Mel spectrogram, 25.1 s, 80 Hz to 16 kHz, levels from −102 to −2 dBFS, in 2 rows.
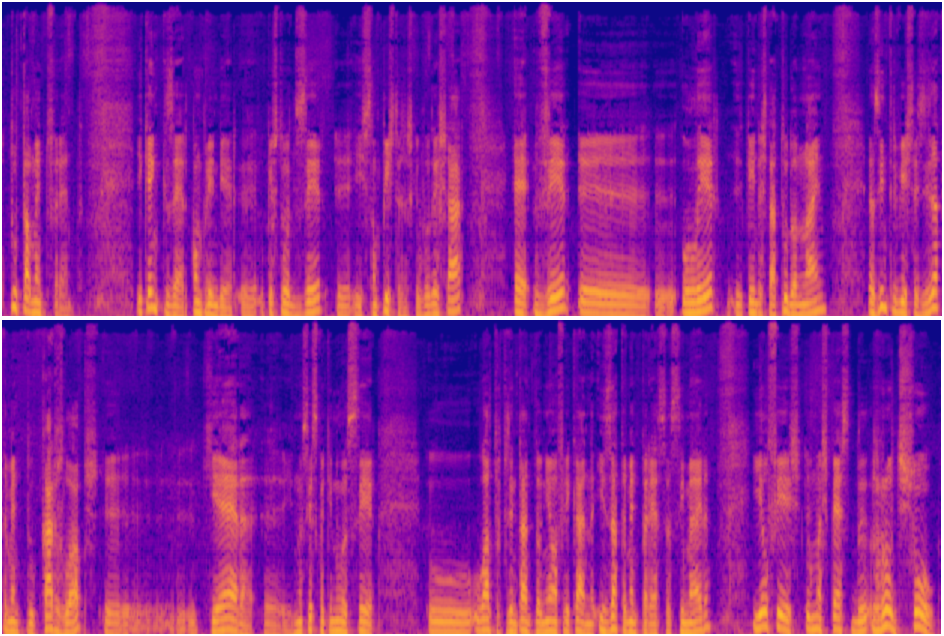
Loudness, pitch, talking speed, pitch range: -26 LUFS, 120 Hz, 160 wpm, 110-140 Hz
